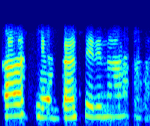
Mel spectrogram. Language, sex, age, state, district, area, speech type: Malayalam, female, 30-45, Kerala, Idukki, rural, conversation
